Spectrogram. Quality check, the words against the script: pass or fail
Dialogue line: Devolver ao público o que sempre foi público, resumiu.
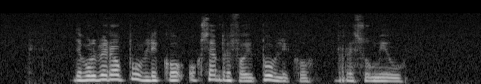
pass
